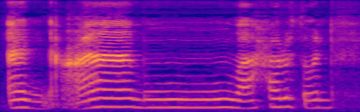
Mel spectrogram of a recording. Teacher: Here we have a tanween followed by the letter waw. So this is another case of idgham with ghunna. · So we are going to merge this nun sakin within the letter waw.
